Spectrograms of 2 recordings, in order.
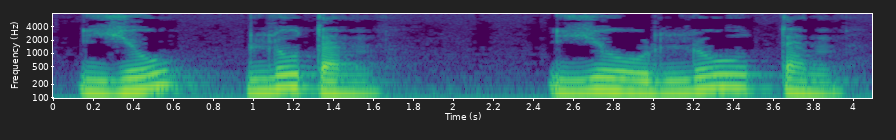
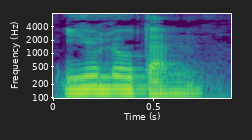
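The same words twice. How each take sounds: First: Ju lutem said slowly, each syllable drawn out; slow teaching demo. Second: Said in the usual way. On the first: Shown as a demonstration. Teacher spelling out Ju lutem slowly for listeners. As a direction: stretch out Ju lutem for learners to copy. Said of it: "The word please". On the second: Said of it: "In Albanian, it is".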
